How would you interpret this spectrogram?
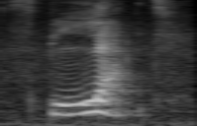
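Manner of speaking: ordinary delivery, nothing marked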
